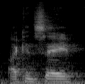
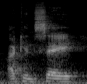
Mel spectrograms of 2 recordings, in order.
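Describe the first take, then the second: No difference in how they are said.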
